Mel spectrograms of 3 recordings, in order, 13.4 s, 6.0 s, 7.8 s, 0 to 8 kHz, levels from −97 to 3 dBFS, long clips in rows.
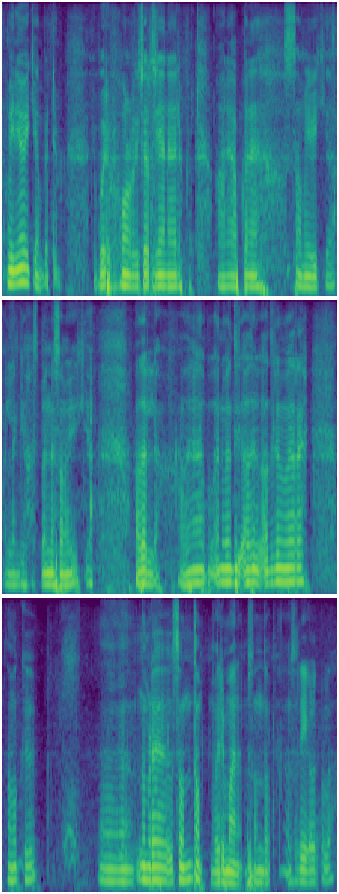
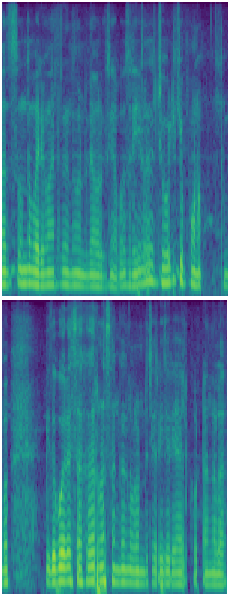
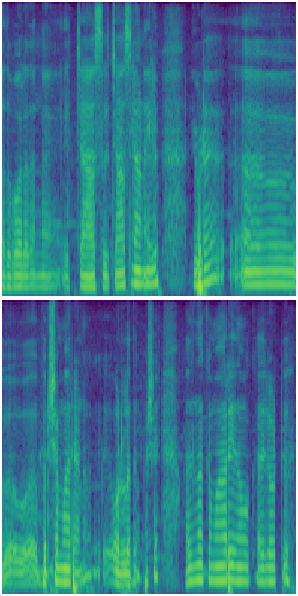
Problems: none marked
